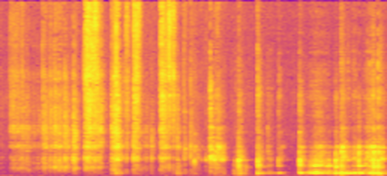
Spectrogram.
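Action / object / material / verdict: tap / studded plastic tumbler lid / plastic / none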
